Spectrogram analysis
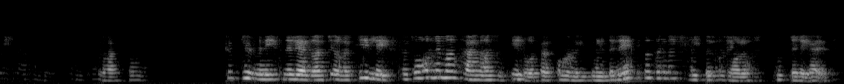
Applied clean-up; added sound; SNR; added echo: neural mask model DeepFilterNet 3.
